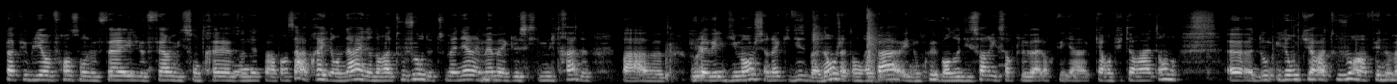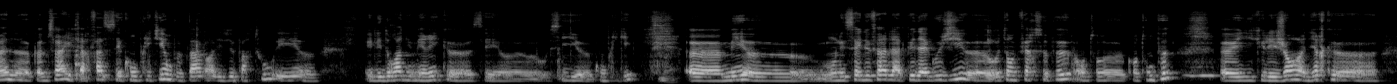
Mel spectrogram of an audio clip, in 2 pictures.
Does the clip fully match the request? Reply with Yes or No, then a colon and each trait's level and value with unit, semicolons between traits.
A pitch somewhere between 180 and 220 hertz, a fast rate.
Yes: high, 190 Hz; fast, 270 wpm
